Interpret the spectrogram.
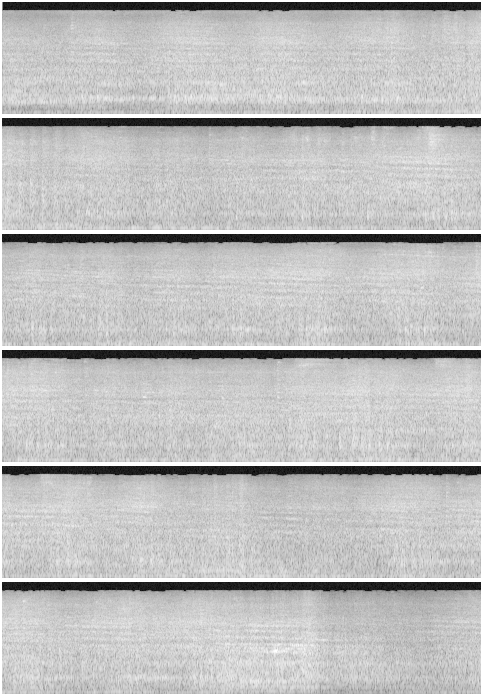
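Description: Canadian National double-stack intermodal freight cars passing close by: a loud, steady rumble and clatter of steel wheels on the rails, easing off slightly near the end.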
